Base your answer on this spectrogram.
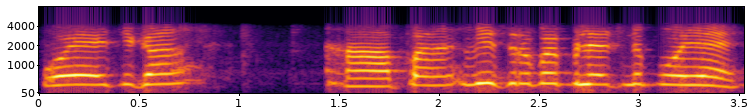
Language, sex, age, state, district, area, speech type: Marathi, female, 30-45, Maharashtra, Buldhana, rural, conversation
